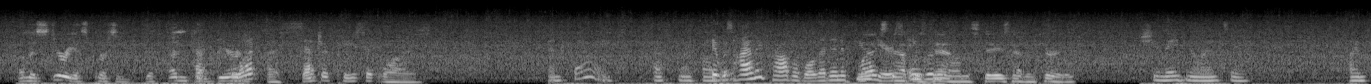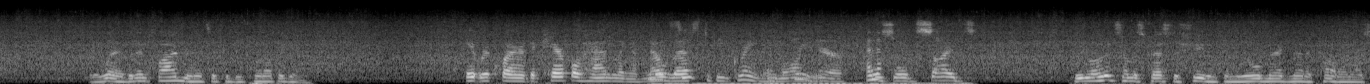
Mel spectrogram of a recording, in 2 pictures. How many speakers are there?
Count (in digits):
5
